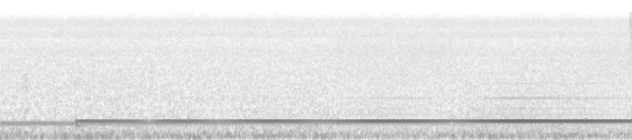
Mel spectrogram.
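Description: Soft, sustained pure tones in the manner of ambient meditation music: a low steady note gives way about a second in to a higher one that holds, slowly swelling and fading.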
